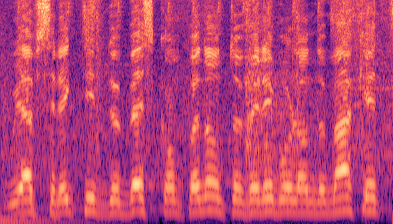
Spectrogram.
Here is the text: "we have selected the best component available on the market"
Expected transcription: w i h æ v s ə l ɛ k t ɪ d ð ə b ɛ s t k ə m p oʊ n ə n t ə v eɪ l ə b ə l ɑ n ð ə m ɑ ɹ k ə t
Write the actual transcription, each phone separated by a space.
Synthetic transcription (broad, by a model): w i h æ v s ə l ɛ k t ɪ d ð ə b ɛ s t k ə m p oʊ n ə n t ə v eɪ l ə b ə l ɑ n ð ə m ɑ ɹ k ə t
